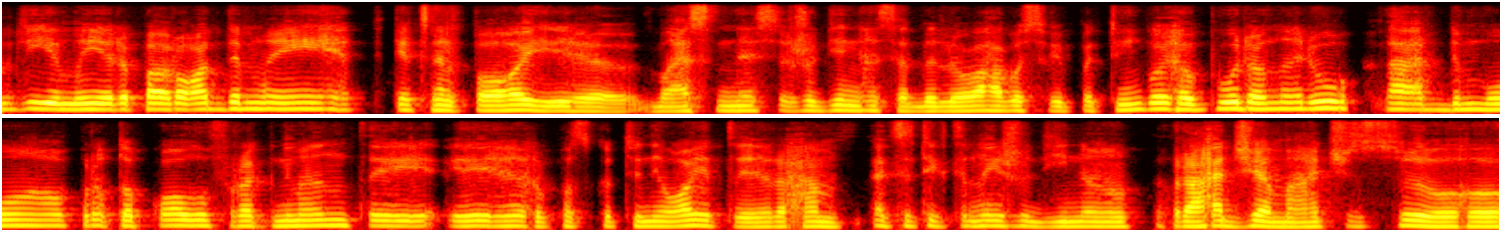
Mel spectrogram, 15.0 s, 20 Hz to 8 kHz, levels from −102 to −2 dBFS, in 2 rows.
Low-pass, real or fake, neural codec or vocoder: 7.2 kHz; fake; codec, 16 kHz in and 24 kHz out, 0.6 kbps, FocalCodec, streaming, 4096 codes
